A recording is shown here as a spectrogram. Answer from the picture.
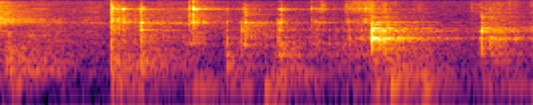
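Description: Light metallic knocks and clinks as a disassembled air compressor pump block is handled and shifted on a wooden workbench, the sharpest knock, with a brief ring, coming about a second and a half in.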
